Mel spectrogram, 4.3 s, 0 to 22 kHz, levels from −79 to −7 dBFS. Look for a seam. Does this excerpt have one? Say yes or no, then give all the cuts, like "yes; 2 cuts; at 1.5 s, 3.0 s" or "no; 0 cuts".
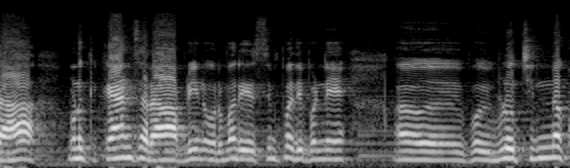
no; 0 cuts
